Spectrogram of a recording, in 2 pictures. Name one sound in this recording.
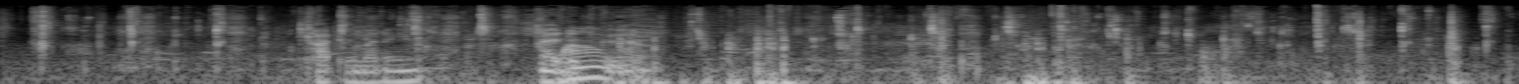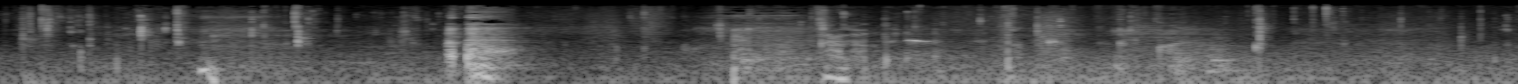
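A man chews food noisily close to a microphone.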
